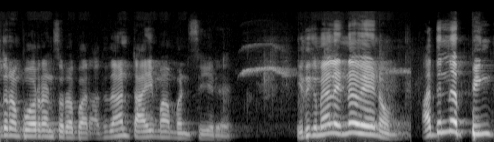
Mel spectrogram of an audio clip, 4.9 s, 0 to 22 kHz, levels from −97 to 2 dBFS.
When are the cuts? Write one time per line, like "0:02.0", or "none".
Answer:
0:04.1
